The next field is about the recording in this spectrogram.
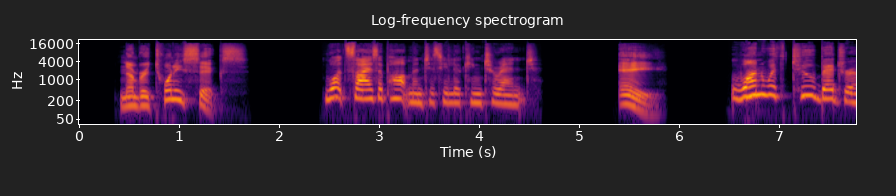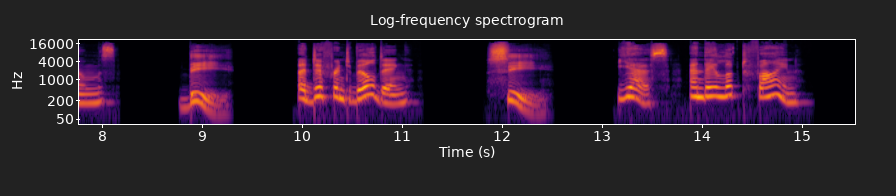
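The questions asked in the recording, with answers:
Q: What size apartment is he looking to rent?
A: A: One with two bedrooms.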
